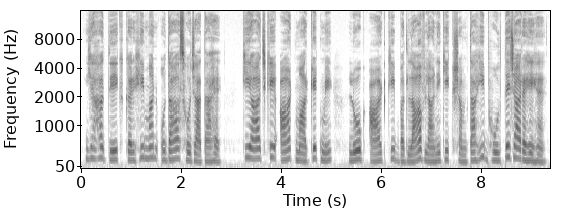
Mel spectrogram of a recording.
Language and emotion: Hindi, sad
